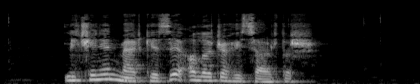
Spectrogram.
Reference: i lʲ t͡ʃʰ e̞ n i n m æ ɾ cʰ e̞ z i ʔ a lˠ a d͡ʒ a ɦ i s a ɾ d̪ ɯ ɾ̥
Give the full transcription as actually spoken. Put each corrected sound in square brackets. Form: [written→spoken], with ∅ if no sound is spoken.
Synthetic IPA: i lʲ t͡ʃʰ e̞ n i n m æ ɾ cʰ e̞ z i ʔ a lˠ a d͡ʒ a ɦ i s a ɾ d̪ ɯ ɾ̥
